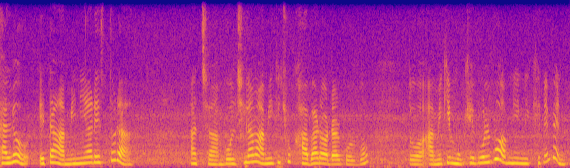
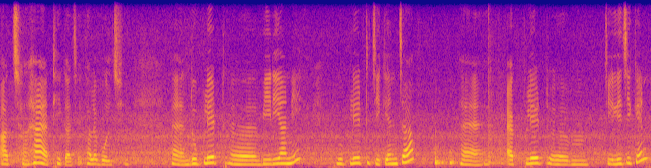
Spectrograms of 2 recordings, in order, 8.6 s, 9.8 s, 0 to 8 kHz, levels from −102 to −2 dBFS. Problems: background sounds at intervals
